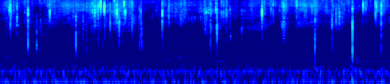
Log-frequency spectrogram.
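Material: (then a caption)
Metal studs. Long nails scratch and tap across the rows of small, hollow rose-gold metallic pyramid studs on a rectangular clutch bag held up close to the microphone. Quick, dry bright clicks and crinkly scratching scatter densely over a steady low hum, each tick dying away almost instantly.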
